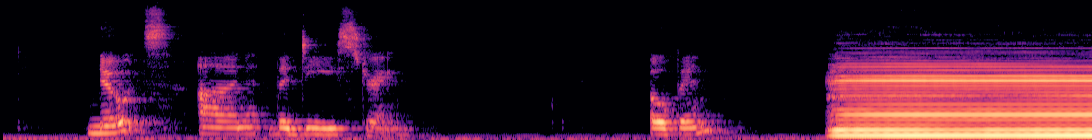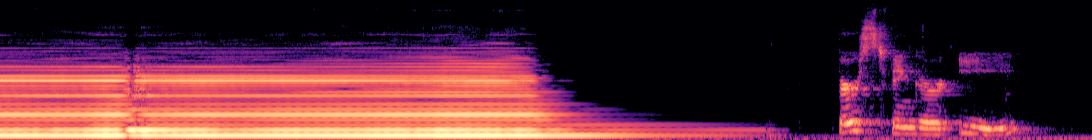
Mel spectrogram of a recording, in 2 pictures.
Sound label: Notes D String, cello; Notes on the D String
